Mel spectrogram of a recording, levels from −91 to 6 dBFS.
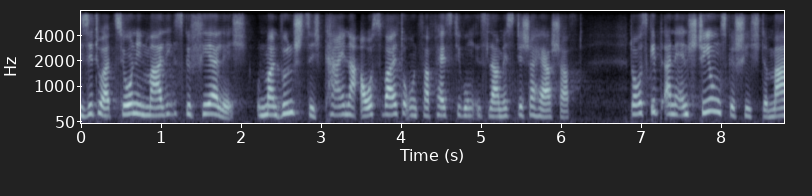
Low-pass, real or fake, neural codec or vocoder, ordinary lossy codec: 7.2 kHz; fake; codec, 16 kHz, about 1 kbps, DyCAST, with the encoder's durations; none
